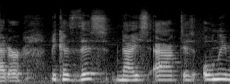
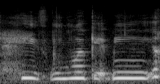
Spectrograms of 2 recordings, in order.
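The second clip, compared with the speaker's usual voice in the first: pleading high; 6 semitones higher, slower than usual. Retold or imitated. Pleading with hurt friend.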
